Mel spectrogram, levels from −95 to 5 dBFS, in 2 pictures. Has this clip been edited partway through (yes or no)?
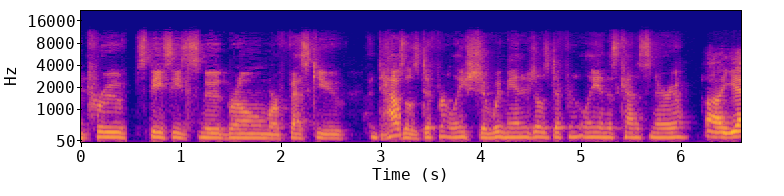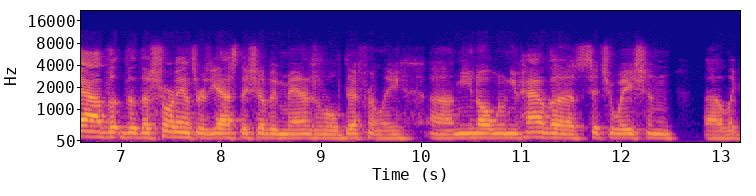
yes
